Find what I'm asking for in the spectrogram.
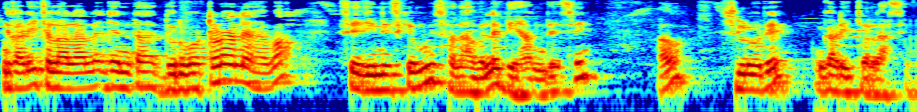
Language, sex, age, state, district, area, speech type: Odia, male, 30-45, Odisha, Bargarh, urban, spontaneous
